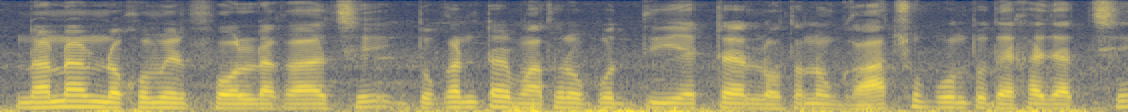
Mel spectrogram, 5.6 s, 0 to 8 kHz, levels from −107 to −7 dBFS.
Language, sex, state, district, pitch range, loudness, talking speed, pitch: Bengali, male, West Bengal, North 24 Parganas, 115-135 Hz, -17 LUFS, 160 wpm, 125 Hz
